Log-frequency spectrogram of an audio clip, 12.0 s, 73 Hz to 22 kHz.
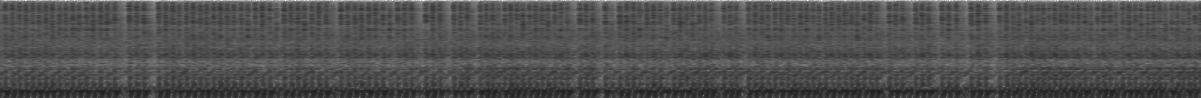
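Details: BSA A65 twin with new Premier carbs, after pilot-jet cleaning. Cold start after tickling the carbs, then a deep, even idle thump with no misses on either cylinder; good idle on both sides, easy start. Normal idle.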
